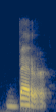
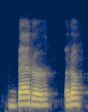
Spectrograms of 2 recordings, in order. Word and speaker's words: better: like in the word better, right? B-E-T-T-E-R, the double T, better, better, or ladder, L-A-D-D-E-R, ladder. Better and ladder are both pronounced with this sound.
